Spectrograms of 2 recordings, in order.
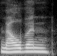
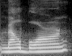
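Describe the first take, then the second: First: It is said the local Australian way. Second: It is said the way Americans often say it. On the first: The speaker calls it right. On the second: The speaker calls it wrong. "not Melbourne"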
